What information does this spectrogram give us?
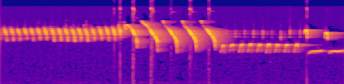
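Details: Gloster canary singing, used to stimulate and train other canaries: a fast even trill of about ten notes per second, loud descending slurred sweeps, then a lower rapid trill and short whistles.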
